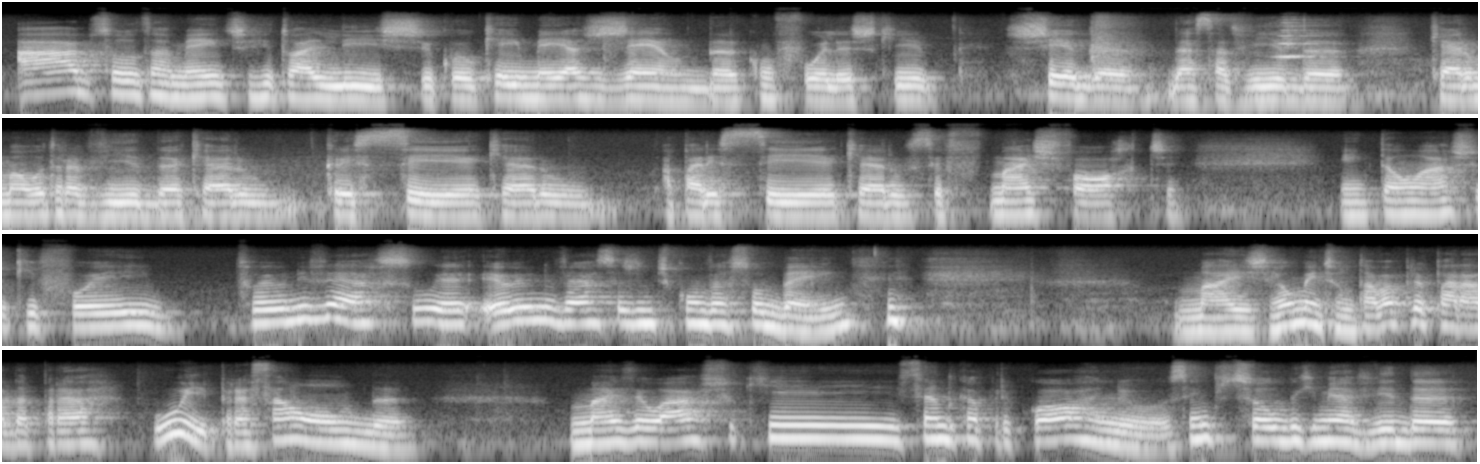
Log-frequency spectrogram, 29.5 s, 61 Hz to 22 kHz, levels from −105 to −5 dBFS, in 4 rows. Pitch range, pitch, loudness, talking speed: 135-185 Hz, 155 Hz, -18 LUFS, 125 wpm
